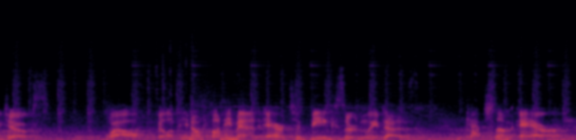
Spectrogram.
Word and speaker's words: Tabigue: My last name is pronounced Tabigue. It's Filipino. A lot of people are like, Tabigue, oh wow, Filipino name. My mom gets so mad. She's like, it's not Tabigue, it's Tabigue. You have to pronounce it the Filipino way.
